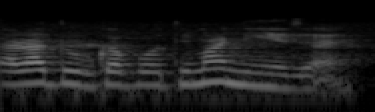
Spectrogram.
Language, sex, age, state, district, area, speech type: Bengali, female, 18-30, West Bengal, Uttar Dinajpur, urban, spontaneous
